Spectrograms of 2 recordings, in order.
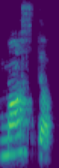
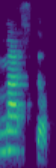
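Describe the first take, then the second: First: It is said in a British accent. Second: It is said in an American accent. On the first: "British ஆக்சன்ட்ல வந்துட்டு மாஸ்டர்" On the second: "American ஆக்சன்ட்ல வந்துட்டு அவங்க வந்து மாஸ்டர்"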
